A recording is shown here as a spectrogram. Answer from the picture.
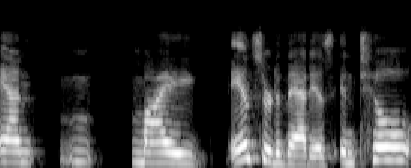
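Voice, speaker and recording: A woman with an unremarkable speaking voice talks at medium pitch with lively intonation over a quiet background. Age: 60s. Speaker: energy healer and author. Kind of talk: interview.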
